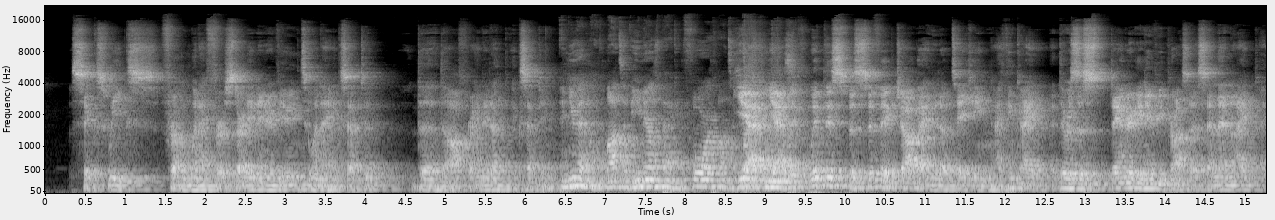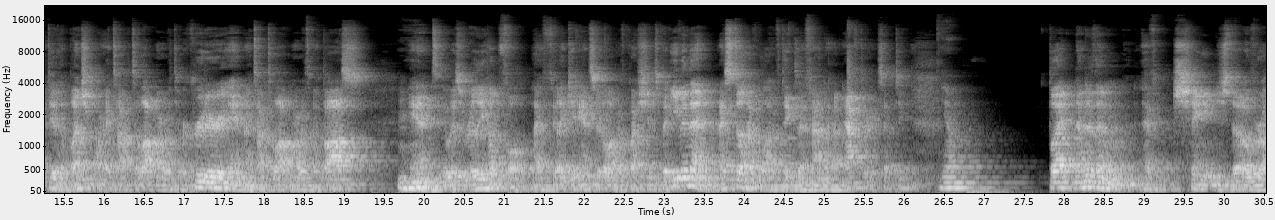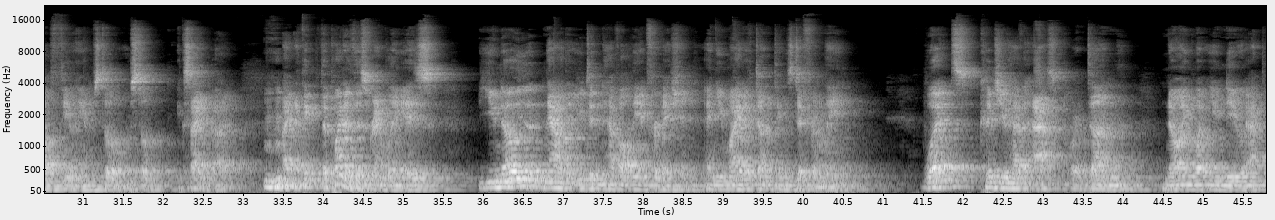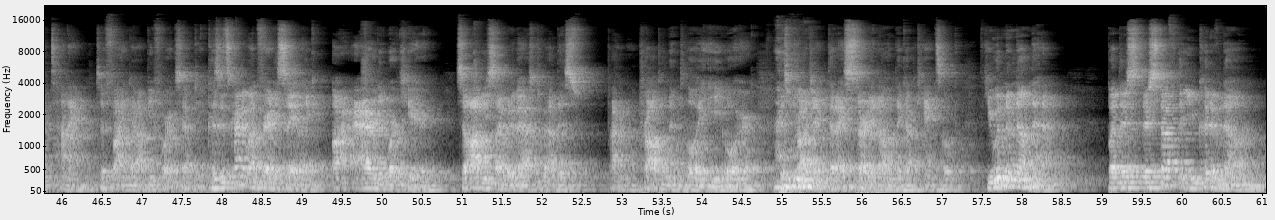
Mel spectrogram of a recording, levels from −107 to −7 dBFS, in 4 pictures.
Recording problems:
off-mic speech; far
room echo; noticeable; dies away in 1 s

